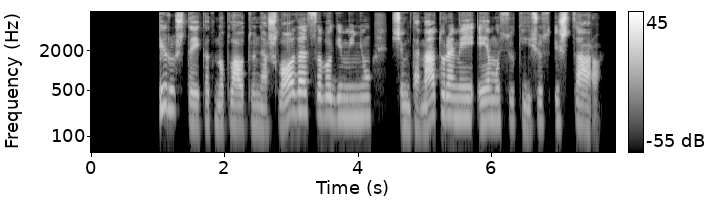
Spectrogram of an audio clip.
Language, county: Lithuanian, Vilnius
